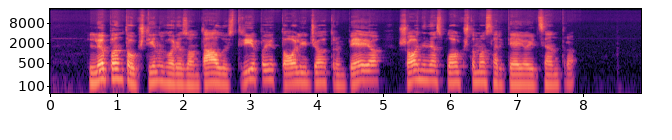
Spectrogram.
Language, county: Lithuanian, Kaunas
